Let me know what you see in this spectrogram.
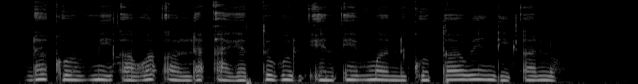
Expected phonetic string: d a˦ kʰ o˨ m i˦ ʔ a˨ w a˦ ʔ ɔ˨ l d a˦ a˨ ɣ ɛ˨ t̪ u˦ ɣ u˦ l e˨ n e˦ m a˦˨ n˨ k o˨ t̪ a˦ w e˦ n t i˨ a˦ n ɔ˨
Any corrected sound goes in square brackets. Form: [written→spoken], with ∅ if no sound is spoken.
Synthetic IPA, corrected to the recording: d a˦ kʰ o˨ m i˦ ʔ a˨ w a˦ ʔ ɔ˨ l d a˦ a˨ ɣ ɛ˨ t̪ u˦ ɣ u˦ l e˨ n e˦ m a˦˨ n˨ k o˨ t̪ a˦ w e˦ n [t→d] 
